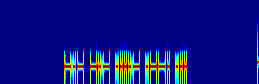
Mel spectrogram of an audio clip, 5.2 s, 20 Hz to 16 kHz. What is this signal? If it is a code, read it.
Morse code, heard as a keyed tone, about 28 wpm, 700 Hz. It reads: KK4PS
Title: USA Call Signs Repeated 3x 28wpm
